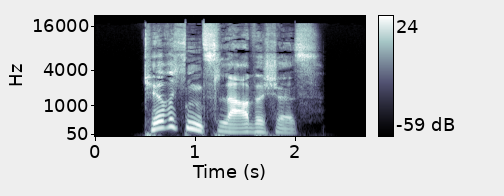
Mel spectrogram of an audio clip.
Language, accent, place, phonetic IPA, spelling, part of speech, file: German, Germany, Berlin, [ˈkɪʁçn̩ˌslaːvɪʃəs], kirchenslawisches, adjective, De-kirchenslawisches.ogg
- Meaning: strong/mixed nominative/accusative neuter singular of kirchenslawisch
